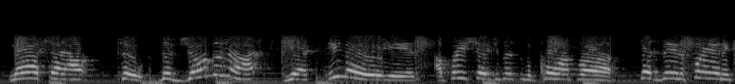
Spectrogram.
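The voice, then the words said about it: Southern US country accent. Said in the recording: “I am Southern people, so if you don't understand what I'm saying, you sound country ... This is how we get down in the South”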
